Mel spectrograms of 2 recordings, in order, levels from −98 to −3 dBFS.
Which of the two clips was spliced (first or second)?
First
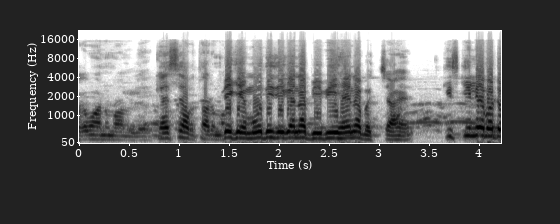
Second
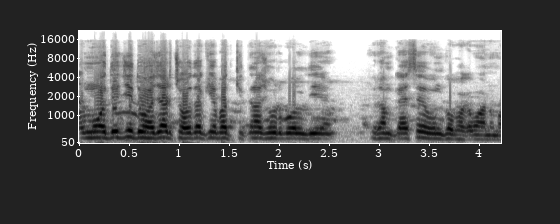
first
